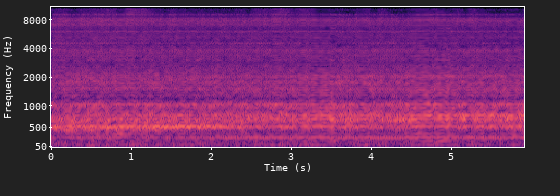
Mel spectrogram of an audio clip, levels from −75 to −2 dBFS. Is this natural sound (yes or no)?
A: no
